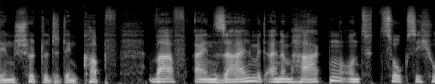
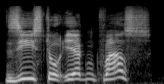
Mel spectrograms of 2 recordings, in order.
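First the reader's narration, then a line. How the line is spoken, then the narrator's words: Called from below. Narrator (German): rief Gurda von unten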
